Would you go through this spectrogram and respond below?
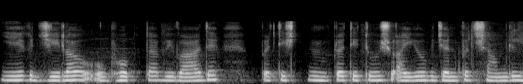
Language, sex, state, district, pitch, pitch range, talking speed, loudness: Hindi, female, Uttar Pradesh, Shamli, 195 Hz, 185-195 Hz, 115 wpm, -15 LUFS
